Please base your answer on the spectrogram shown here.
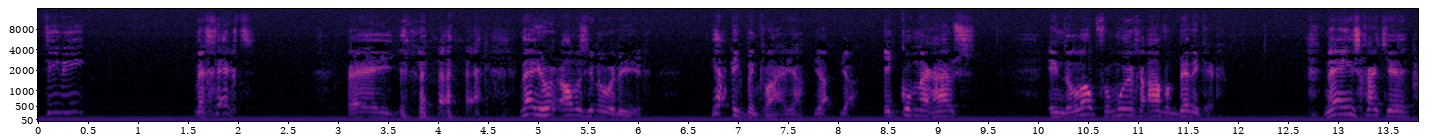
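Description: A man's voice: on the high side, very animated, slow pace, long pauses, sharp tone, a little hiss or hum, full character voice. An actor playing a jovial, affectionate policeman abroad in a radio crime drama, chatty and hearty. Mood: affectionate, cheerful.

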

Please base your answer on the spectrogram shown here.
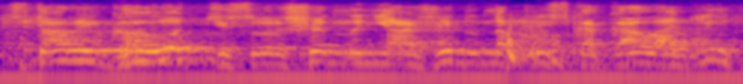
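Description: An actor playing a menacing, sly outlaw in an insinuating 1950s radio theatre manner. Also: male voice, on the high side, normal speed, creaky. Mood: probing, menacing. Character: menacing, sly outlaw bandit, sharp-featured killer. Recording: old echoey radio play, distant, noisy.

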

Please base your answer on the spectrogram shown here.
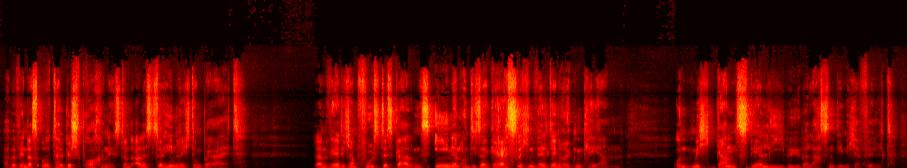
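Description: A man's voice: medium pitch, moderate pace, slightly rough. A man acting a defiant, idealistic condemned revolutionary in solemn, impassioned 1950 radio drama style. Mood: fervent. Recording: vintage 1950 radio recording.

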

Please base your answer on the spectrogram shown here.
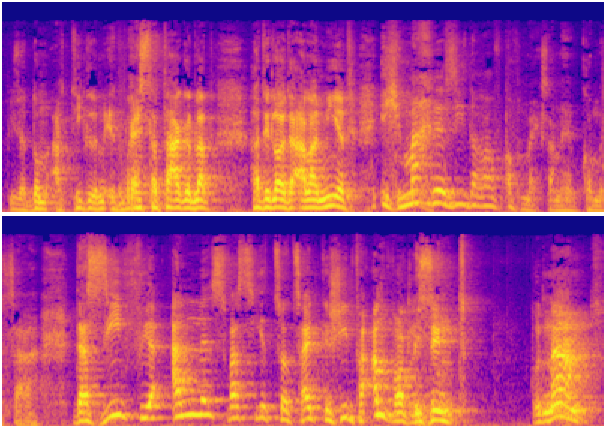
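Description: An actor playing a pompous, irritated town mayor who scolds sarcastically in a 1960s German radio crime drama. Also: male voice, on the high side, sing-song, a little fast, vocal fry, a bit bright, full character voice. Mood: threatening, indignant.

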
